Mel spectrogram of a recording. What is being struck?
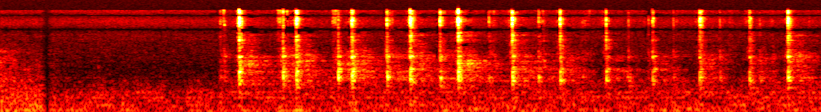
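Mechanical keyboard with plastic keycaps.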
